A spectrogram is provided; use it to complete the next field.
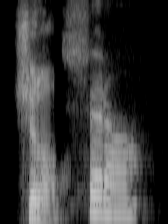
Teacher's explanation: emphasis on the first syllable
